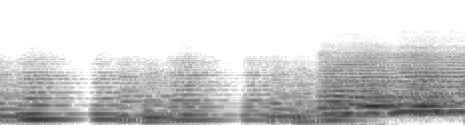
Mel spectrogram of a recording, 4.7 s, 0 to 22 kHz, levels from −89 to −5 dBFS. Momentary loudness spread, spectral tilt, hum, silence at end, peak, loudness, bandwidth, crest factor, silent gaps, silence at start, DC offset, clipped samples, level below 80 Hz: 14 LU; -8.5 dB/octave; none; 0 s; -16 dBFS; -32 LUFS; 6.6 kHz; 16 dB; none; 0 s; under 0.1%; under 0.1%; -60 dBFS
